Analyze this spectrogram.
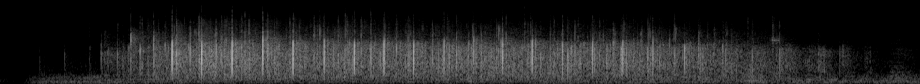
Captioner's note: applause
